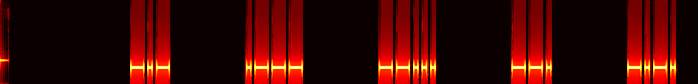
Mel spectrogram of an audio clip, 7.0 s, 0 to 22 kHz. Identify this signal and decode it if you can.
Morse code, heard as a keyed tone, about 28 wpm, spaced as for 10 wpm, 700 Hz. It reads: KJ7GC
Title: USA Call Signs - 6x Character Spacing - 28wpm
